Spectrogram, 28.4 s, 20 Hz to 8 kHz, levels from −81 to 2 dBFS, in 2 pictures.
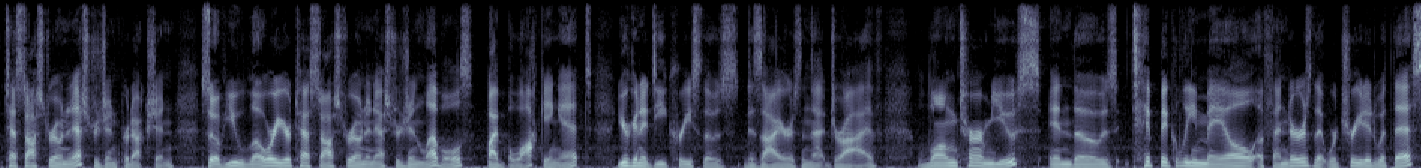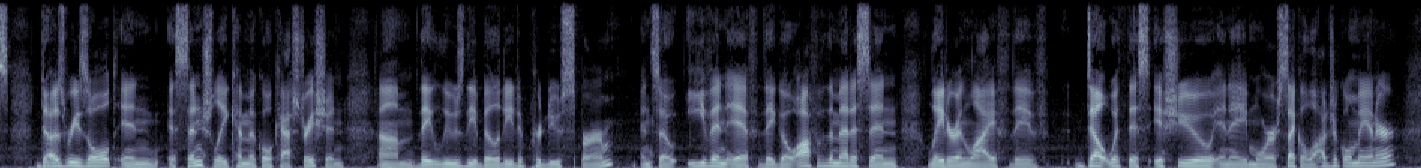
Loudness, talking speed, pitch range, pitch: -25 LUFS, 160 wpm, 115-145 Hz, 130 Hz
